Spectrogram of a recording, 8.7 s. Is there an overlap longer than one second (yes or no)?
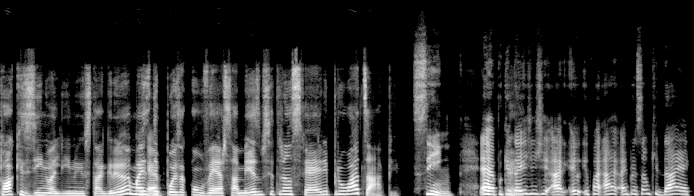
no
